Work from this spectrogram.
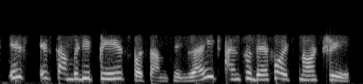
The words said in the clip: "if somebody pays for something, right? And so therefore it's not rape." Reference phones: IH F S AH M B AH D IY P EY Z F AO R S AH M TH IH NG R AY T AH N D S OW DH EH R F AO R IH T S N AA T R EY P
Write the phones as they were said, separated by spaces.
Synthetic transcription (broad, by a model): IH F S AH M B AH D IY P EY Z F AO R S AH M T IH NG R AY T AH N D S OW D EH R F AO R IH T S N AA T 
